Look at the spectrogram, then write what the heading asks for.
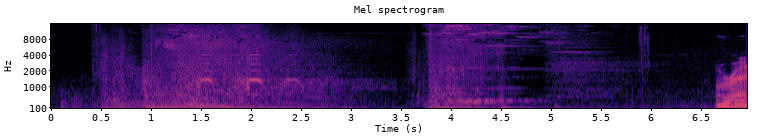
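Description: Gilded Goose honk in the Magic: The Gathering video game, a short loud burst of stacked honking tones right at the end, after stretches of game sound effects and whooshes.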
